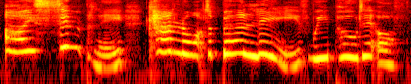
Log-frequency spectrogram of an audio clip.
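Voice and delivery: giddy, emphatic amazement; elated disbelief. A narrator's reading. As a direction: marvel out loud at pulling it off. Father elated after the haul.

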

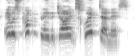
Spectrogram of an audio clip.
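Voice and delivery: high, loud, eager schoolboy; excited. A narrator's reading. Brother explains the lake to the younger boy, excited. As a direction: burst out with it excitedly. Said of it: "said Colin just as excitedly".

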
